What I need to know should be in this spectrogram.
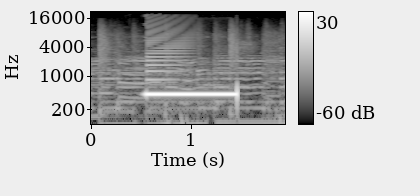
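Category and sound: signal or alarm, phone busy tone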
